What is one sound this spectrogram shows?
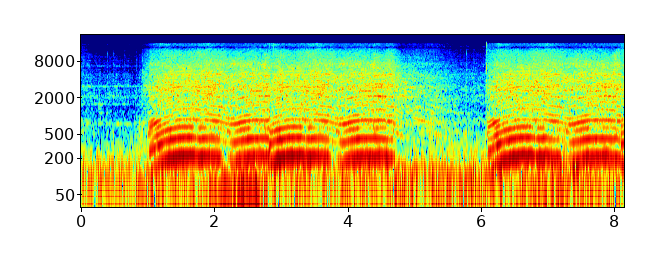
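A power tool whirs up and runs with a high, wavering whine in bursts.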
